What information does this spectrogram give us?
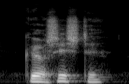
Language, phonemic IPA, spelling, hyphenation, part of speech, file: Dutch, /kʏrˈsɪstə/, cursiste, cur‧sis‧te, noun, Nl-cursiste.ogg
- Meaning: a (female) learner, student (a woman who follows a study course)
